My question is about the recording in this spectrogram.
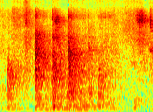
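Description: Chalk being written on a chalkboard: several sharp taps and scratchy strokes.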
